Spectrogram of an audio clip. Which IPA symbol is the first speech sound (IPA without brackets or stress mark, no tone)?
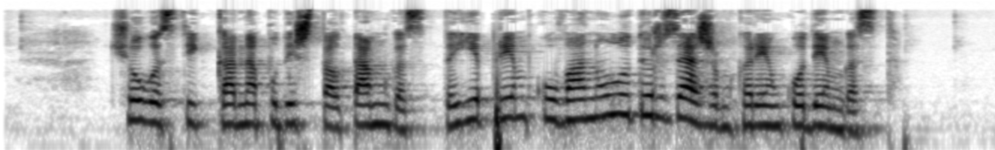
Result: t͡ɕ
